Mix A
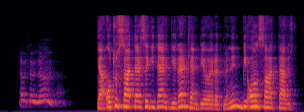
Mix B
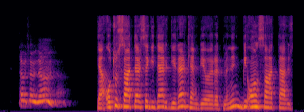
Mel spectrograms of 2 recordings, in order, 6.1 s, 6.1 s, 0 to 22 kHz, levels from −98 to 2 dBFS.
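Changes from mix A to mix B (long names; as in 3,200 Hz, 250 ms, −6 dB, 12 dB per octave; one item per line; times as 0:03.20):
first voice +10.0 dB
second voice: send off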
